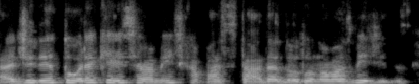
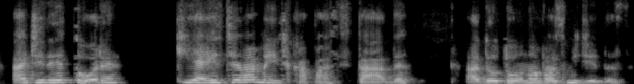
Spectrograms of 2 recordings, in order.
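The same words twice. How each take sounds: First: The sentence runs on without pauses. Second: Pauses set off the middle clause.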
